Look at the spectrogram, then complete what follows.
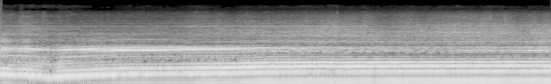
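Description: Side-by-side UTV engine under hard throttle on a dirt flat track. It eases off briefly about half a second in, then revs climb and hold at a steady high pitch.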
